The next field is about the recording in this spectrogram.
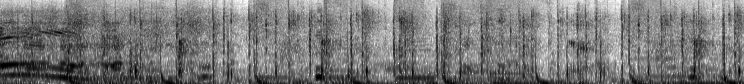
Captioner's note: applause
